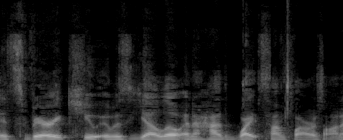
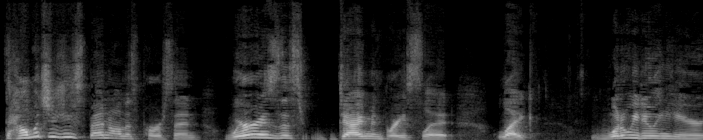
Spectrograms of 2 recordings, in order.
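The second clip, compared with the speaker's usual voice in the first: higher and louder, demanding; angry confrontation; 7 semitones higher, 9 dB louder than usual. Retold or imitated. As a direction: confront him and demand answers. Confronting the ex over bracelet.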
